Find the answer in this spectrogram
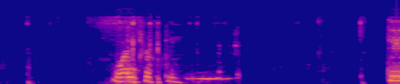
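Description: A few light clicks of a stylus tapping a tablet screen while writing, with a brief murmured word and hum about a second in.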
